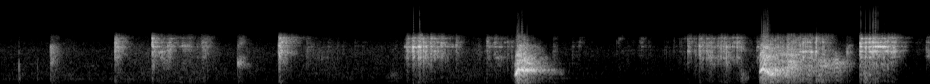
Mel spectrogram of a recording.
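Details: Pet dog named Kokey barking excitedly in a run of short, sharp yaps and louder harsh barks, irregularly spaced, some bursts doubled, with a few whimpery squeaks between them.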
